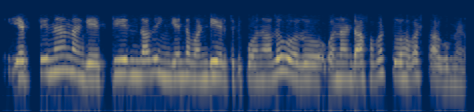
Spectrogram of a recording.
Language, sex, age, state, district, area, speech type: Tamil, female, 30-45, Tamil Nadu, Nilgiris, urban, conversation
